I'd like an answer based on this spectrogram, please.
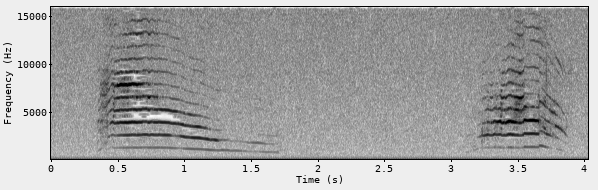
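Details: Battling kittens, two siblings fighting since day two while an older sister intervenes; two shrill meows, the first long and sliding steeply downward, the second shorter, about three seconds apart, with a steady low hum beneath.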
